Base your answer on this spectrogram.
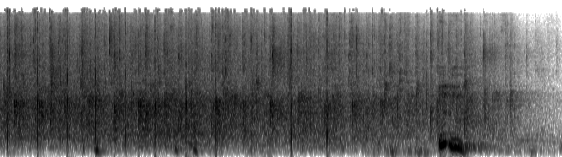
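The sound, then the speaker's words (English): An audience in a church claps steadily for several seconds for visiting children, a dense patter of hand claps with a brief voice rising near the end before the applause fades out. “I think we give a round of applause.”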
